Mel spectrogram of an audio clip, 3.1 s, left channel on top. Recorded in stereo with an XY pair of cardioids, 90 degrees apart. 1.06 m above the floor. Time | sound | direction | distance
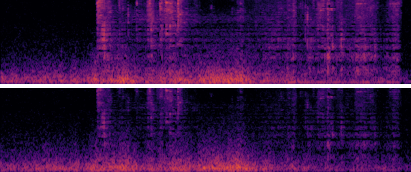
0.7 | keys jangling | 70° left | ?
